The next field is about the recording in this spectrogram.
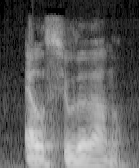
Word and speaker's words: El Ciudadano: El Ciudadano.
